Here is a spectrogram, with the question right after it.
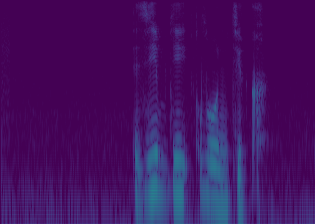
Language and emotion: Russian, neutral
